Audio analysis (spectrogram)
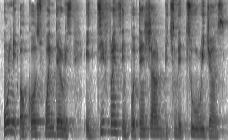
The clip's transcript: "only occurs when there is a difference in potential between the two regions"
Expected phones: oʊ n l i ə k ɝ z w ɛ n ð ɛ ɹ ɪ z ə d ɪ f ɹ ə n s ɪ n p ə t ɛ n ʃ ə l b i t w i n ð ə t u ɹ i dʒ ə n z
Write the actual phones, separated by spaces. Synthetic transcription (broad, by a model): oʊ n l i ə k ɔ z w ɛ n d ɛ ɹ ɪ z ə d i f ɹ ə n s ɪ n p ə t ɛ n ʃ ə l b i t w i n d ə t u ɹ i dʒ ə n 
